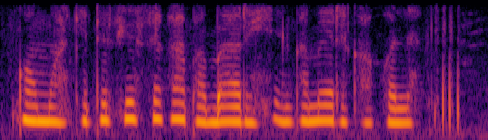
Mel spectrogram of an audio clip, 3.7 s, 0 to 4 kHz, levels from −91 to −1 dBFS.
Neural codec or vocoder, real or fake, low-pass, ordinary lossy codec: none; real; 3.6 kHz; none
